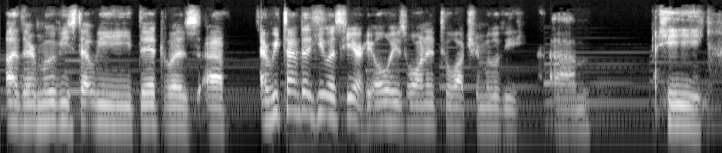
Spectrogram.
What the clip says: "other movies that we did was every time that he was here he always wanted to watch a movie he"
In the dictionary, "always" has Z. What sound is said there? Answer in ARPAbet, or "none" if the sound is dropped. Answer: Z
